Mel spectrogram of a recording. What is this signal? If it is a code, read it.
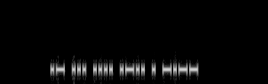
Morse code, heard as a keyed tone, about 46 wpm, 700 Hz. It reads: ASHLEY
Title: USA Common Names - 45wpm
